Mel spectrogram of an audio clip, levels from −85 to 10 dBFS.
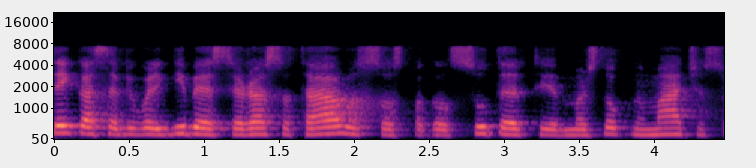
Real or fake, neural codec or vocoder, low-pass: fake; codec, 24 kHz, 0.5 kbps, DualCodec; 7.2 kHz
